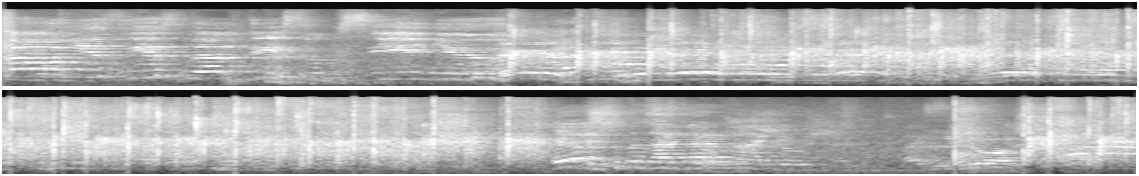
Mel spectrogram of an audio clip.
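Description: A woman speaks loudly to the audience from the stage.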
